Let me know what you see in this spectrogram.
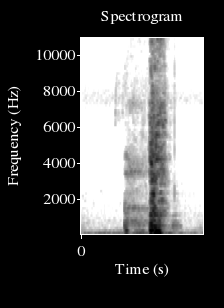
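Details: A donkey that brayed with food in his mouth and began choking. A short throaty sound, then a single harsh, explosive cough, after which the food came back up and he chewed it.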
